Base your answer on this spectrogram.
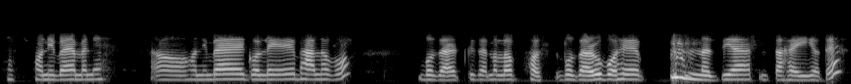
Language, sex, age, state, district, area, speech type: Assamese, female, 30-45, Assam, Sivasagar, rural, conversation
